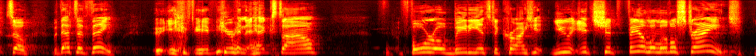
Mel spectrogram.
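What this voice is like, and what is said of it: Kentucky accent. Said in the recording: “with that accent ... that's got Kentucky written all over it”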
